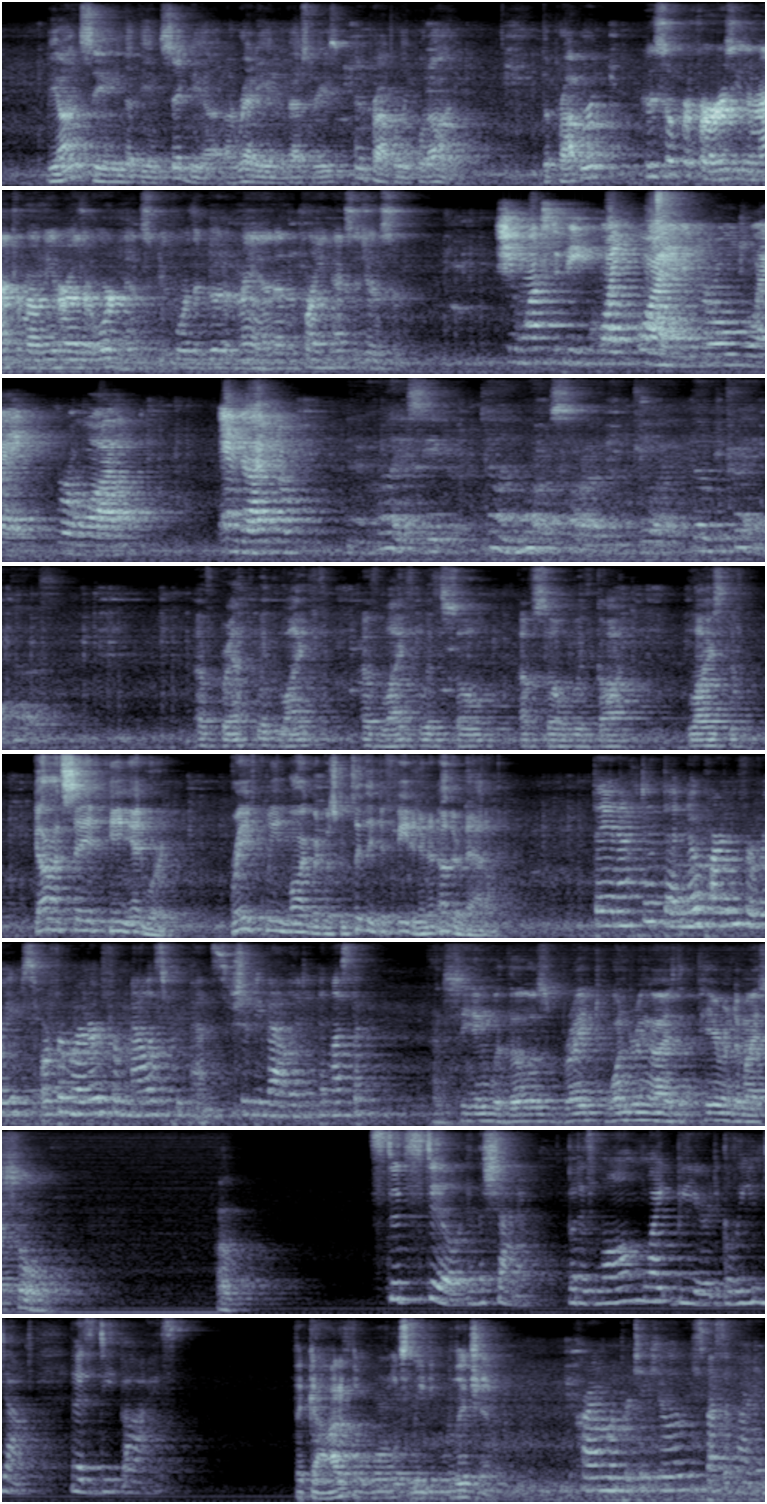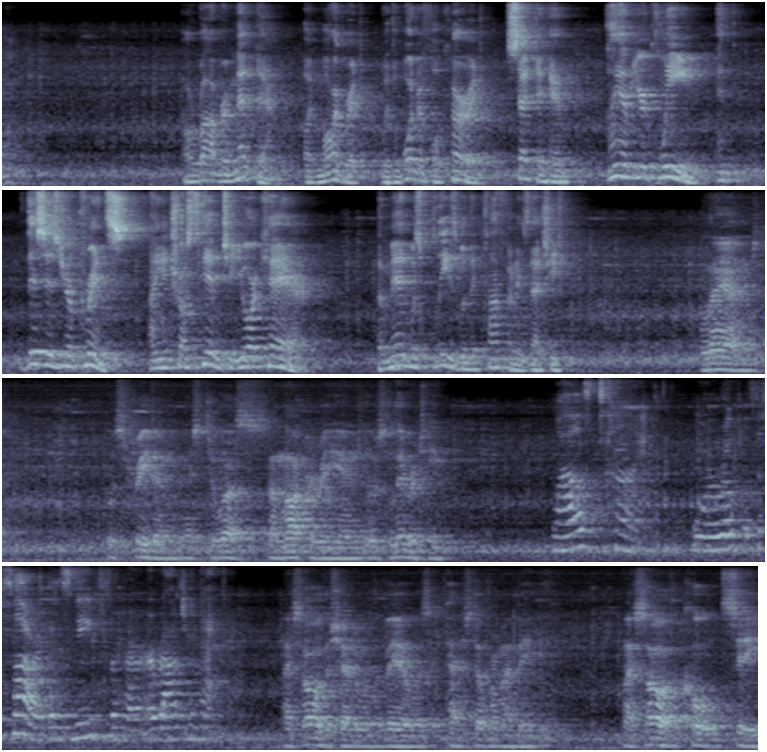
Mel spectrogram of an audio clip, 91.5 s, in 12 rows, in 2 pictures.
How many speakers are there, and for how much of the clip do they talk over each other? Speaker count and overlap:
ten, no overlap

